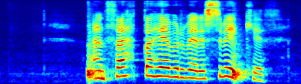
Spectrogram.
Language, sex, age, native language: Icelandic, female, 10, Icelandic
